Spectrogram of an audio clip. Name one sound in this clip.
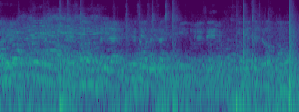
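Punches and kicks thud against bodies.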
